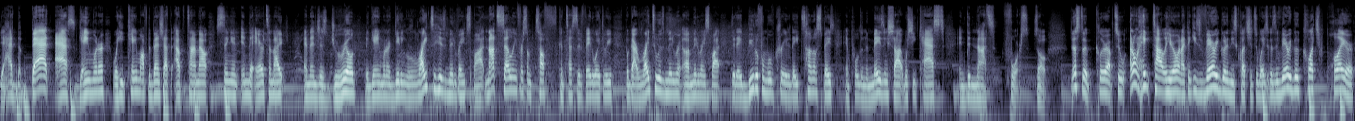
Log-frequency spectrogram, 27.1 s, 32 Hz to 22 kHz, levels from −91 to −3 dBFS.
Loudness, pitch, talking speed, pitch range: -24 LUFS, 130 Hz, 230 wpm, 120-155 Hz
